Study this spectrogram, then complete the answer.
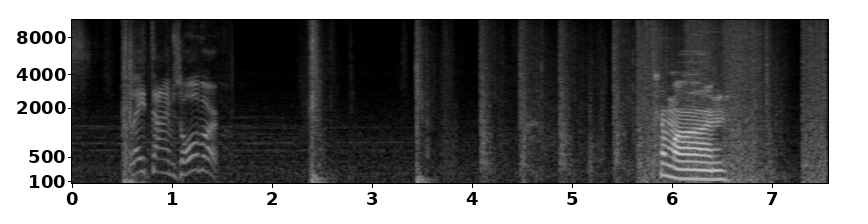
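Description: Heavy blows thud during a scuffle.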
